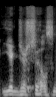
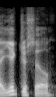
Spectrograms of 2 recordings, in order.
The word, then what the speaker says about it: Yggdrasil: And our visual audience is seeing, you said it so nicely. Why don't you say Yggdrasil's name? How did you say it? – Yeah, Yggdrasil. – Yggdrasil. All right.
